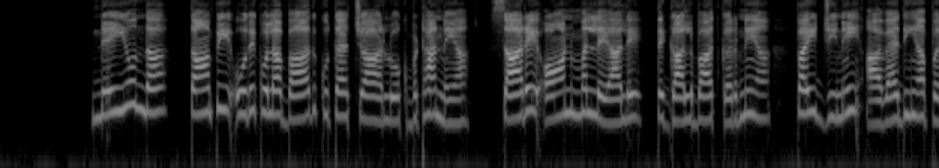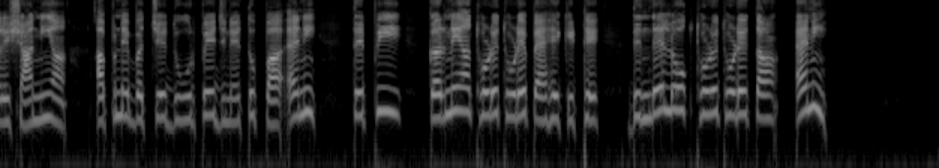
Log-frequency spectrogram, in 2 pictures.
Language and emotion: Dogri, neutral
